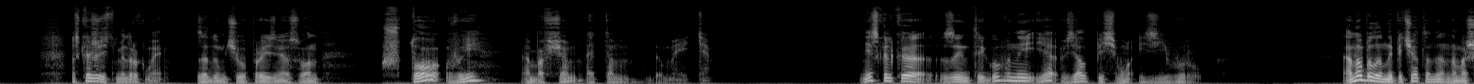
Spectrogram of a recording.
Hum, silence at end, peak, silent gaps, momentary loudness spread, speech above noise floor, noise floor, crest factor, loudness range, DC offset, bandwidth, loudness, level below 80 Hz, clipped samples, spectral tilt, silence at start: none; 0 s; -8 dBFS; none; 20 LU; 35 dB; -62 dBFS; 20 dB; 8 LU; under 0.1%; 16 kHz; -28 LUFS; -46 dBFS; under 0.1%; -5.5 dB/octave; 0.45 s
